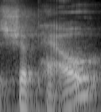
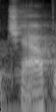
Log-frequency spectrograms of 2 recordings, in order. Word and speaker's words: Chappell: Is it Chappelle or Chapel? Chapel. That's how it's pronounced.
